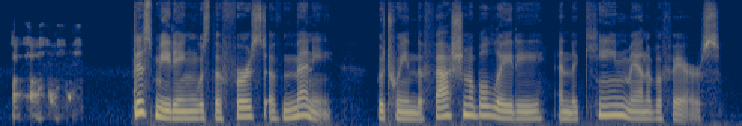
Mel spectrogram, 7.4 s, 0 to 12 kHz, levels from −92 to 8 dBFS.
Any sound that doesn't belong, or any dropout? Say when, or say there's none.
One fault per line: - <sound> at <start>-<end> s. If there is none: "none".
- laugh at 0.1-0.8 s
